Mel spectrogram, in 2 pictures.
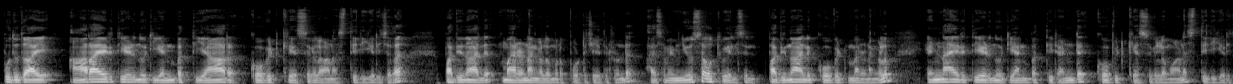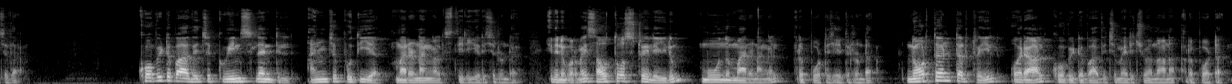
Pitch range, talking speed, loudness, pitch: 90-110 Hz, 110 wpm, -20 LUFS, 100 Hz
